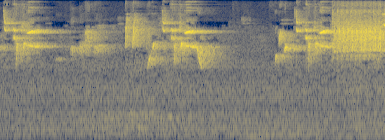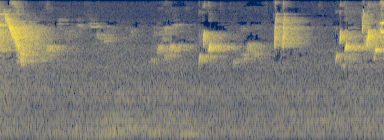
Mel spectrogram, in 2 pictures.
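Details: A European goldfinch in golden-throat style, recorded to teach young goldfinches, pours out bursts of bright twittering and rattling buzzy trills, with short pauses between lively phrases.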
